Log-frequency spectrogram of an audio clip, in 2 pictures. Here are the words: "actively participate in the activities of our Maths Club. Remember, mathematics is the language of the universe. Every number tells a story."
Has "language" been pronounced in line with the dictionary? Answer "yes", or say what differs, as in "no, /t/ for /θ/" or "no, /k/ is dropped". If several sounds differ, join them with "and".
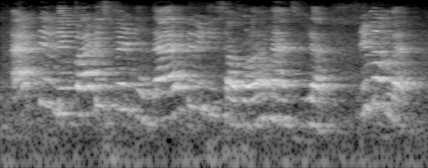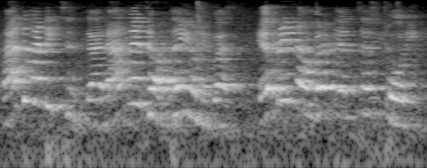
no, /n/ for /l/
